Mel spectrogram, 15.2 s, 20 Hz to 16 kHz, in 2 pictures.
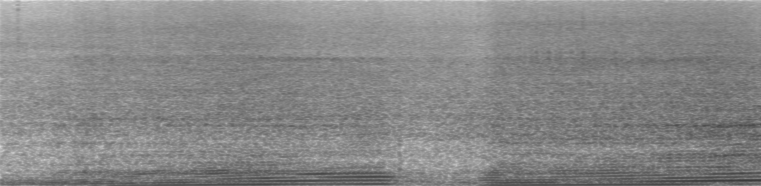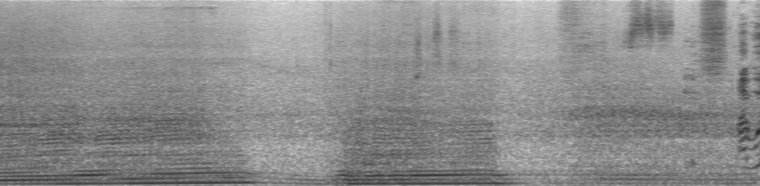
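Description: A Dodge truck with a 700hp Cummins diesel engine accelerates in loud, close surges, its engine note rising through each gear with brief dips between pulls.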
